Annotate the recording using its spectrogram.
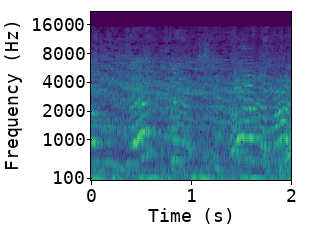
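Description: Children's high, excited voices calling out over music with a low pulsing beat.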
